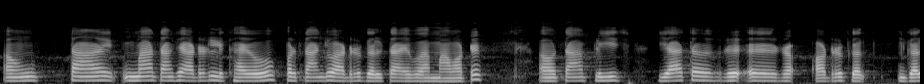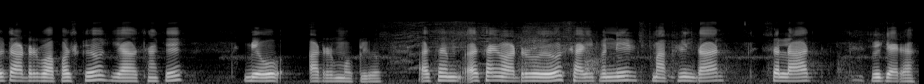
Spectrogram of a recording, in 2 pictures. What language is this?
Sindhi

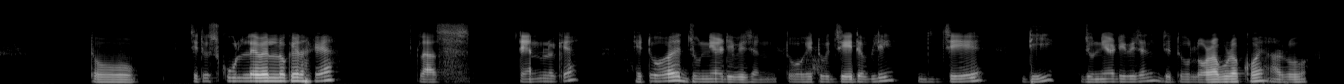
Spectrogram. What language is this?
Assamese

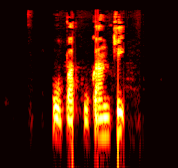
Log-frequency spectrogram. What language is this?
Yanahuanca Pasco Quechua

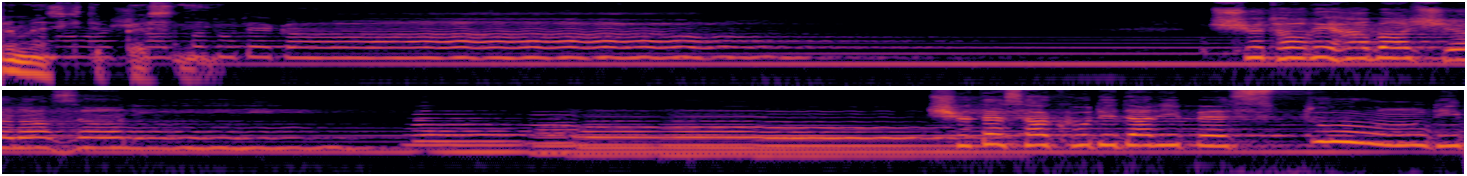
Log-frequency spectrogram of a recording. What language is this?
Bulgarian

